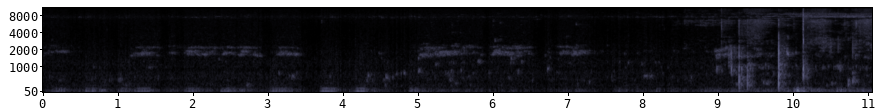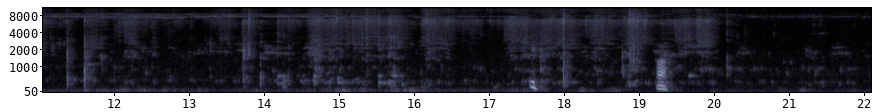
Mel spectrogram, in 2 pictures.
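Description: Tall riverbank grass and vegetation rustling and snapping as a person pushes through it, starting about eight seconds in and growing louder toward the end. Faint high chirps come and go before that, and a short falling exclamation of "ah" comes near the end.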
